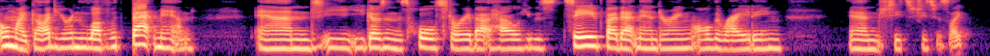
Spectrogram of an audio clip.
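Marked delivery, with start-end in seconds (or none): 0.0-2.0 put-on indignation, louder. Recapping an episode where a girl mentions Batman; Terry's indignant outburst, retold. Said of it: "He gets all indignant".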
